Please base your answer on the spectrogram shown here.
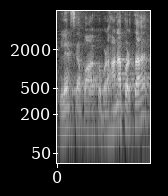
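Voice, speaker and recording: A man's voice: medium pitch, fairly quick, fairly bright tone. A male teacher giving a physics lesson in a classroom, explaining step by step and often asking students questions. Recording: echoey room, long reverb.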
